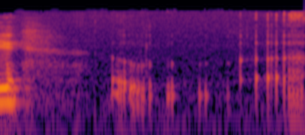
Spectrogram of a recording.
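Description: A pause in a man's speech, heard through a lecture-room microphone: the last word trails off at the start, then faint breath and small mouth clicks in the second half before he speaks again.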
